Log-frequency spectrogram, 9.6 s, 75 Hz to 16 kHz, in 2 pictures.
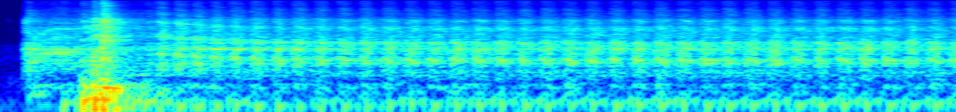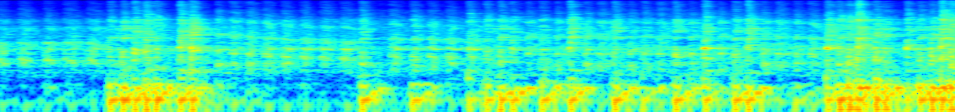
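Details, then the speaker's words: Rebuilt Toyota Corolla engine's start attempt after redoing distributor timing (suspected 180° off): starter churns unevenly with ragged firing bursts that almost catch but never run; oil leak found at oil temperature sensor. "oh it sounded like it was gonna start but now we have a leak oil leak"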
